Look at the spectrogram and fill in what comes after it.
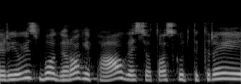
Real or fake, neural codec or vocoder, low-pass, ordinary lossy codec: fake; codec, 16 kHz, 6 kbps, DAC; 7.2 kHz; MP3, 32 kbps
